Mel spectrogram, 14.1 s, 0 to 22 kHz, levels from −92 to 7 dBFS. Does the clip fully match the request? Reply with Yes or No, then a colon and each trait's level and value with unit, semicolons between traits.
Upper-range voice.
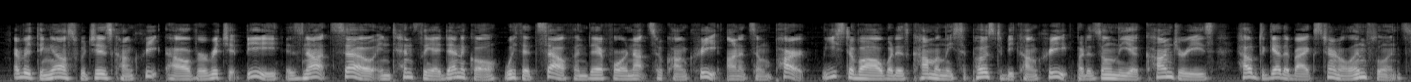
No: low, 135 Hz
